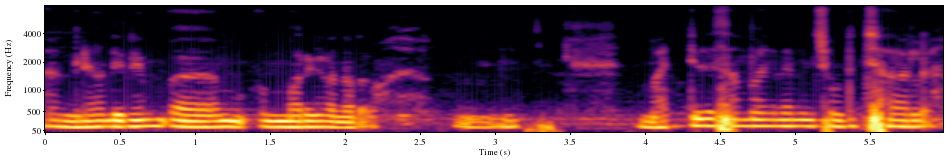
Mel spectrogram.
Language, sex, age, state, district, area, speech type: Malayalam, male, 18-30, Kerala, Idukki, rural, spontaneous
